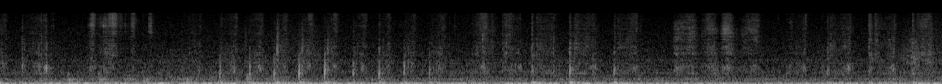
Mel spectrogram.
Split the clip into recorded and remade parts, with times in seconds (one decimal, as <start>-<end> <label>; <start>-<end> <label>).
0.0-1.1 recorded; 1.1-2.5 remade; 2.5-9.4 recorded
